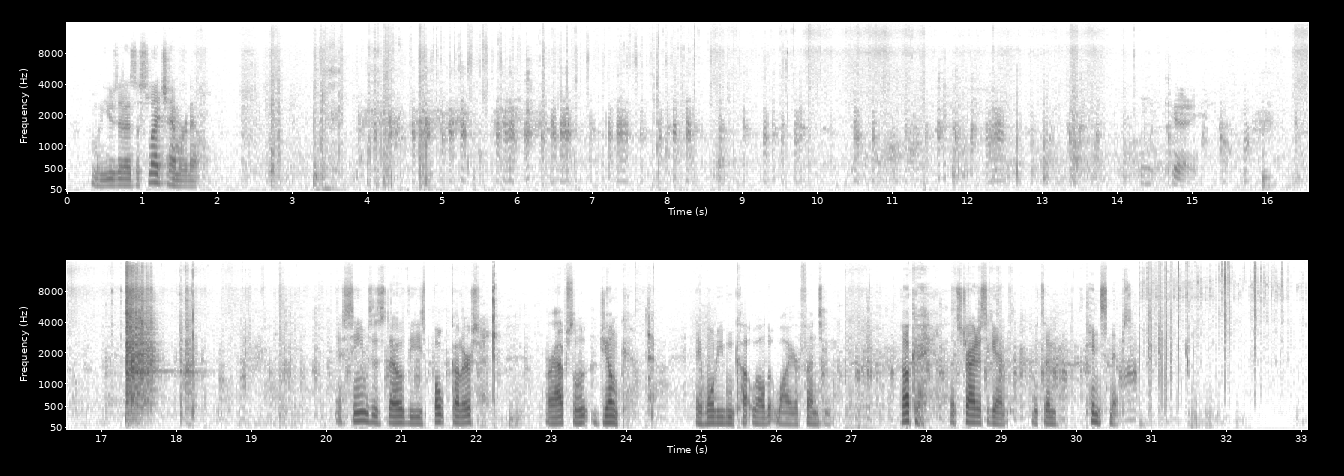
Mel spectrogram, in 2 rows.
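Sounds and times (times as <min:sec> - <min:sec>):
chickens clucking: 0:03.9 - 0:22.8, 0:26.6 - 0:30.8.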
